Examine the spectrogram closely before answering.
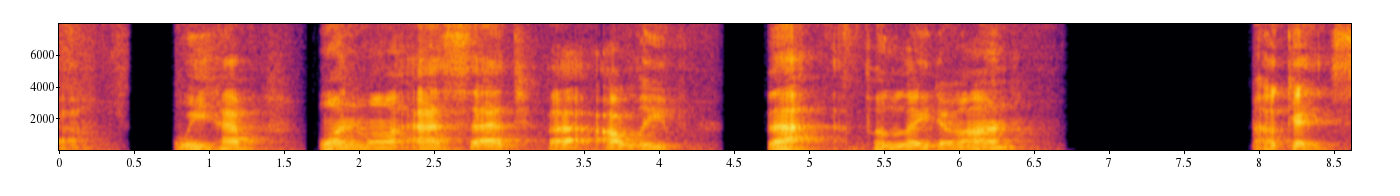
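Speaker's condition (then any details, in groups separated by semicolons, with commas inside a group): Cerebral palsy; affects speech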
